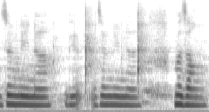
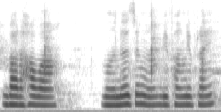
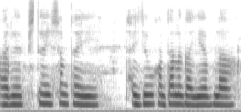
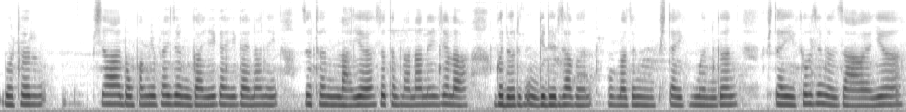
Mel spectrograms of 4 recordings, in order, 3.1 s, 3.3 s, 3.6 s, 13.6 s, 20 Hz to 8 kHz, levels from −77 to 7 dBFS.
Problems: constant background noise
